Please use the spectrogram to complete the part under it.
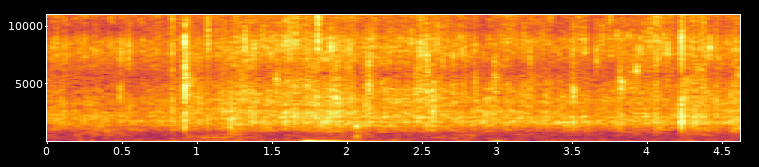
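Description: Fish coated in rava fries slowly on an oiled tava, a soft, even sizzle with a few faint clicks and low bumps, fairly quiet and without voices.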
